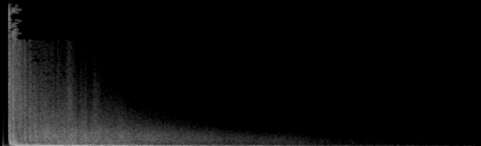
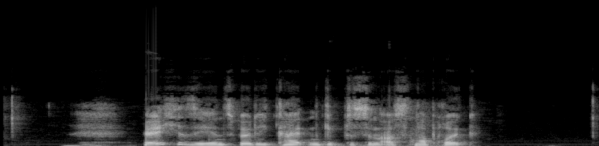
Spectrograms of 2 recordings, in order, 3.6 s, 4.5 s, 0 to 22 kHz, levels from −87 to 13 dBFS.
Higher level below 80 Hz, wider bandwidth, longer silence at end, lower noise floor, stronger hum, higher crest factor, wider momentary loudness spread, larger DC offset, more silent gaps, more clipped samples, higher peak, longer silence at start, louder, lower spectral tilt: first, -36 dBFS vs -50 dBFS; first, 16 kHz vs 9.6 kHz; first, 1.65 s vs 0.95 s; first, -79 dBFS vs -60 dBFS; neither; about the same, 14 dB vs 16 dB; first, 22 LU vs 18 LU; neither; neither; neither; second, -12 dBFS vs 0 dBFS; second, 0.05 s vs 0.5 s; second, -25 LUFS vs -14 LUFS; first, -6 dB/octave vs -4.5 dB/octave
